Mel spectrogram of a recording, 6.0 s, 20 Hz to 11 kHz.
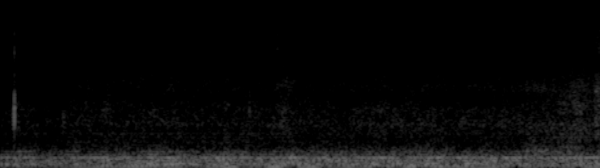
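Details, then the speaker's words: Sears 139.654300 garage door opener tested with remote and receiver: steady, even motor hum while the door travels, relay buzz audible, instant reverse working, no grinding or straining; opener operates normally. "I don't think that worked from there, but it's okay. Definitely hear that relay buzz."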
